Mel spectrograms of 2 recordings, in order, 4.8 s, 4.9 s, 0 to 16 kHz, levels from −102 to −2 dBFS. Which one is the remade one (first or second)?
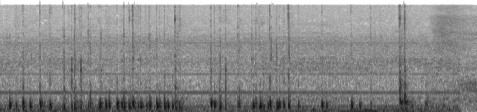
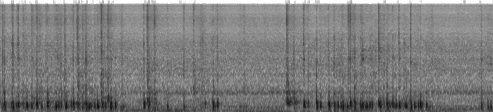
second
